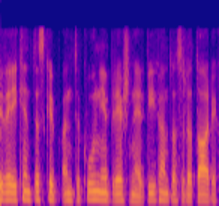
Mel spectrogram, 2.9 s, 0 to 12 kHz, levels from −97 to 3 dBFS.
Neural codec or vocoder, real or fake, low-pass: codec, 16 kHz, 0.8 kbps, ZipCodec; fake; 7.2 kHz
